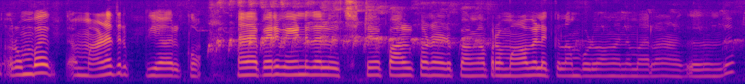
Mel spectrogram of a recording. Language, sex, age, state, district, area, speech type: Tamil, female, 18-30, Tamil Nadu, Mayiladuthurai, rural, spontaneous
